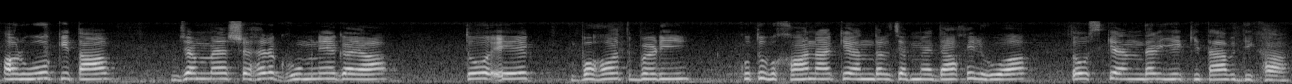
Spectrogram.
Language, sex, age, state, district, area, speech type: Urdu, male, 18-30, Uttar Pradesh, Gautam Buddha Nagar, urban, spontaneous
